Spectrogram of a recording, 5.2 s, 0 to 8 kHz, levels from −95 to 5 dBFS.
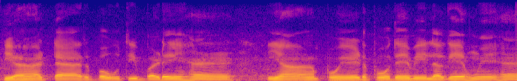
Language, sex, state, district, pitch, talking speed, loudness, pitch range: Hindi, male, Punjab, Fazilka, 120 Hz, 150 wpm, -14 LUFS, 110-125 Hz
